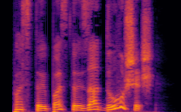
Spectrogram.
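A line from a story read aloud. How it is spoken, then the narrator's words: Laughing while struggling. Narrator (Russian): смеялась Вера Ивановна, стараясь высвободиться из ее объятий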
